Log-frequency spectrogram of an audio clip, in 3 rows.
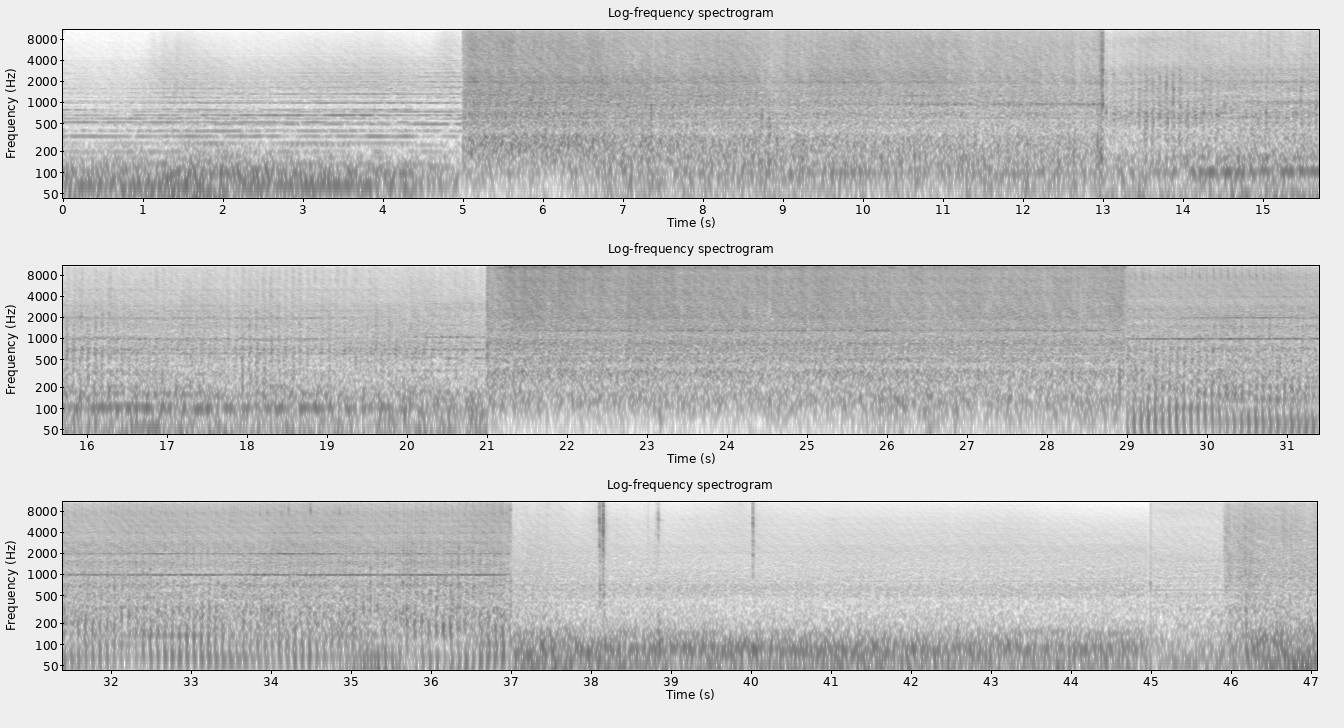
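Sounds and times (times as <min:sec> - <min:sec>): helicopter rotor: 0:05.0 - 0:37.0.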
